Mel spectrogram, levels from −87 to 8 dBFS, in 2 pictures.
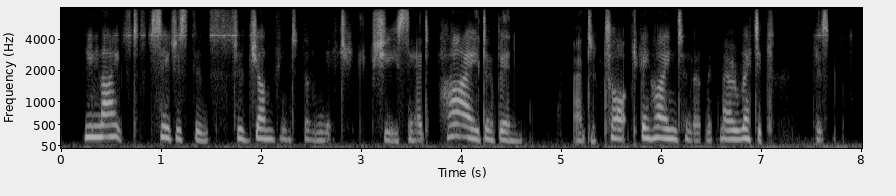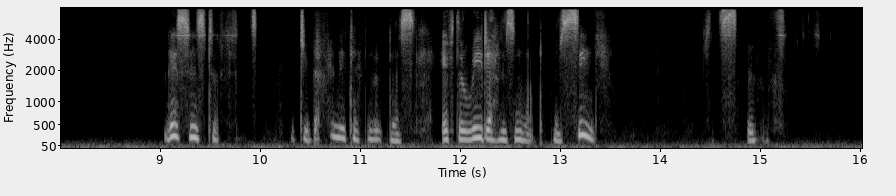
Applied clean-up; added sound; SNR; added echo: neural diffusion model UNIVERSE++.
